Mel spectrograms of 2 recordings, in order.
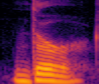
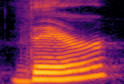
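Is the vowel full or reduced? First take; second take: reduced; full. First: The vowel is reduced to er. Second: The vowel is a full sound before r. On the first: "sounding like their" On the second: "as in their"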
